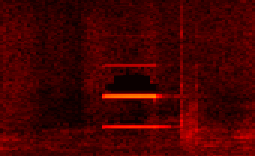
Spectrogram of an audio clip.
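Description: Continuity tester sounding a single clear electronic beep, lasting about a third of a second, while probes touch points on a phone circuit board, followed by a brief scrape over quiet room noise.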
